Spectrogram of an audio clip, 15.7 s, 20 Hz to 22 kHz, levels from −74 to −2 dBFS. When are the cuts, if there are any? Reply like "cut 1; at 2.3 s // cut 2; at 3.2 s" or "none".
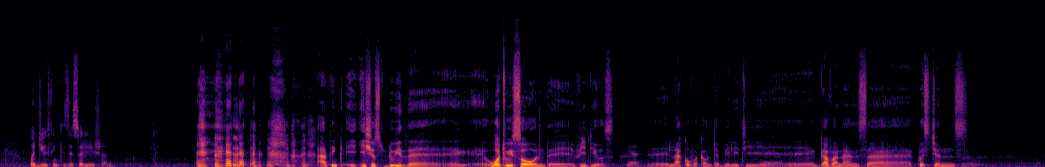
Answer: none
